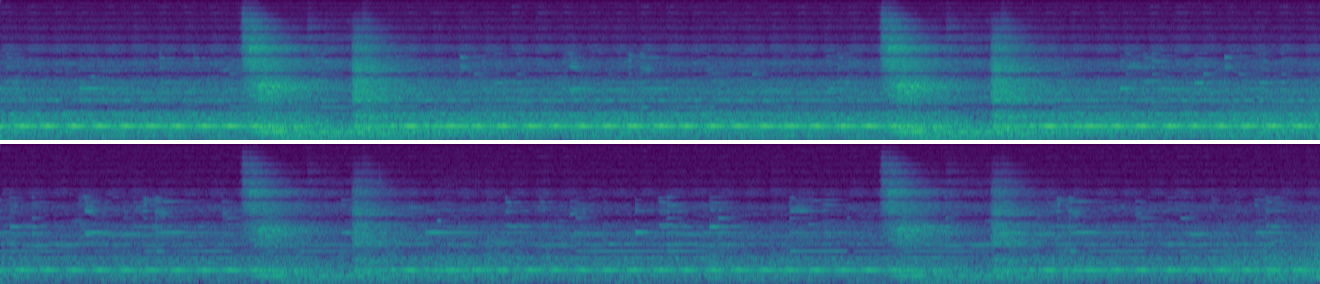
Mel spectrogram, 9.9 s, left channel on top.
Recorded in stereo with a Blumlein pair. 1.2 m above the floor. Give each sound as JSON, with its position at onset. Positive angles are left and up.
{"t": 0.0, "sound": "an engine running", "azimuth_deg": 65}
